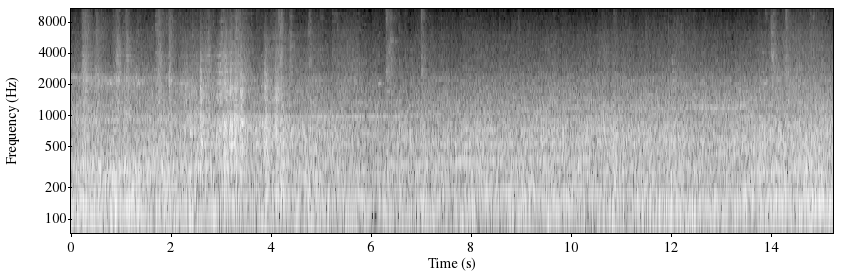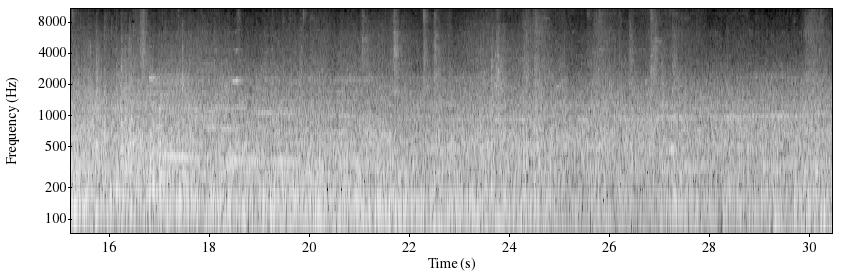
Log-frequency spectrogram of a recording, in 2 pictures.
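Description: LVS-97K articulated tram running along the track, heard from inside the car: a steady rumble of wheels on the rails, with scattered clicks and knocks that are busiest a few seconds in.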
